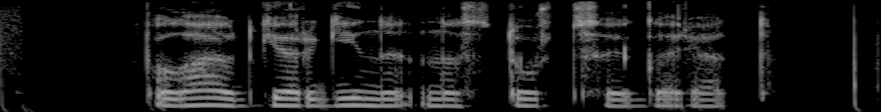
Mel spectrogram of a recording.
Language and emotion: Russian, sad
